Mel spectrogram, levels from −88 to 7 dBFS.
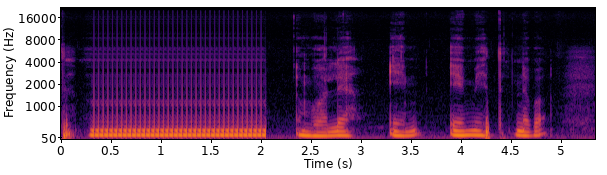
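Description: A system hang loop from 0.33 to 2.05 s: the driver froze, replaying one 46 ms buffer, which fits 2048 samples, 37 times, giving a rasping 21.5 Hz buzz.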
